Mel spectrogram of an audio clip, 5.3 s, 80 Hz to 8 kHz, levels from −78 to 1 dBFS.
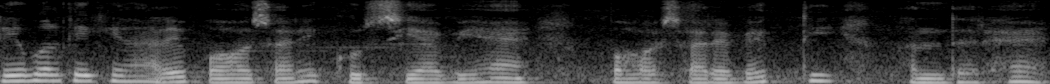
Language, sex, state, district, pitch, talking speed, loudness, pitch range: Hindi, male, Bihar, Kishanganj, 150 Hz, 170 wpm, -28 LUFS, 140-190 Hz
